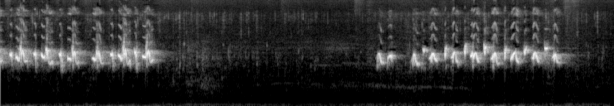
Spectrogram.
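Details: Sooty-headed bulbul in lively (gacor) song, played as a lure to get other bulbuls singing: two dense bursts of quick, warbling chatter, the second starting after a gap of about two seconds.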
